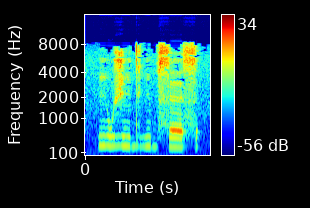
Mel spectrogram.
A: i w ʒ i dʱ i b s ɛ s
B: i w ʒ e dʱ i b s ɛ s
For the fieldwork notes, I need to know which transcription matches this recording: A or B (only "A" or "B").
A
